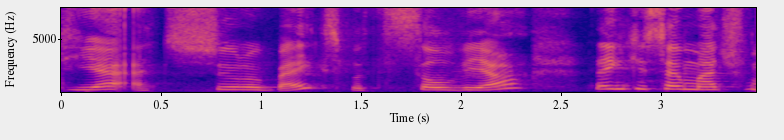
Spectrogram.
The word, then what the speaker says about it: Sylvia: Yes, well, there's this joke that the Ovambo-speaking people don't know how to pronounce Sylvia. So Sylvia is typically known as Suruvia, which is Suru in short, and so that's basically my nickname.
